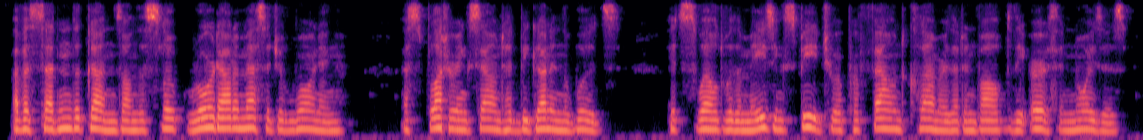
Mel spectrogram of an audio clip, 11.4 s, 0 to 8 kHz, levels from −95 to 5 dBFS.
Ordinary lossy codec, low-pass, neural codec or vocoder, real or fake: Opus, 32 kbps; 7.2 kHz; none; real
